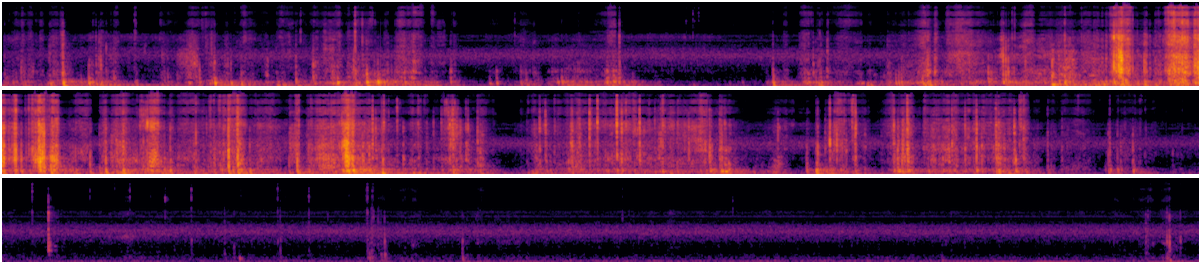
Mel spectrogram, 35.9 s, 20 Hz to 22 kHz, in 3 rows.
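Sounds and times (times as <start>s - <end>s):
plastic packaging tearing and crinkling: 9.0s - 19.4s, 20.0s - 22.8s.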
